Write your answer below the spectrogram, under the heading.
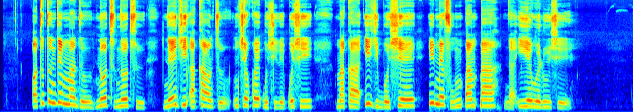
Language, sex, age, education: Igbo, female, 15-29, tertiary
